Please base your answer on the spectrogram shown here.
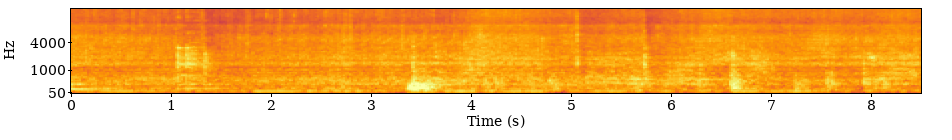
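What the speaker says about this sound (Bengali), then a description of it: "দিয়ে খুব ভালো করে নাড়াচাড়া করে নিচ্ছি" Coriander chicken curry being stirred in a pan after ground coriander leaves and a little water are added, a steady close bubbling sizzle with occasional scrapes and knocks of the spoon, no talking.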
